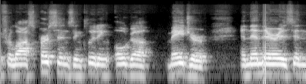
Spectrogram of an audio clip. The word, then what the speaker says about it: Mauger: you search the document for m g r malgar but properly pronounced major you'll see and and and of course this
